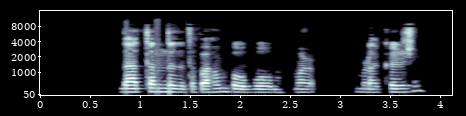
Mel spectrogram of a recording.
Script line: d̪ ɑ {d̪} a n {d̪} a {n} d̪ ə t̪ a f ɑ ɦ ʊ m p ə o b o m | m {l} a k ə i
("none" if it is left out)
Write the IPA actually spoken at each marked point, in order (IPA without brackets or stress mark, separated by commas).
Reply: t̪, d̪, none, ɽ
